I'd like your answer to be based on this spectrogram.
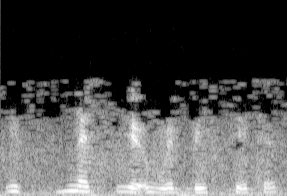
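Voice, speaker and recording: An actress playing a quiet old French hostess with a French accent, slow, hushed and formal, in old radio horror. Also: female voice, fairly low pitch. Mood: eerily polite. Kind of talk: 1930s radio horror acting. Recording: muffled, noisy old radio recording.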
